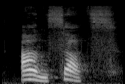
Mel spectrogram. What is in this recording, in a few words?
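"ansats", Swedish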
